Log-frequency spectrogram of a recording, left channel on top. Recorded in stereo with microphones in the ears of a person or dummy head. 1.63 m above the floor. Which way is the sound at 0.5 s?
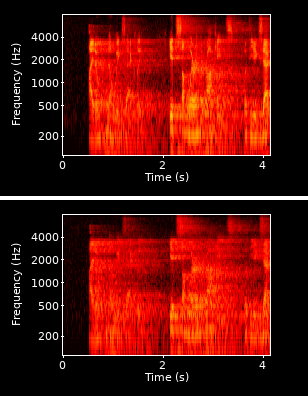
40° left (ahead or behind).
